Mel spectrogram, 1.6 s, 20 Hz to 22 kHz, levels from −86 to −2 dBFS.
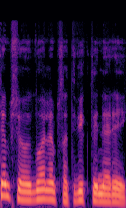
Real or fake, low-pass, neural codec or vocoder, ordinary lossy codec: real; 14.4 kHz; none; Opus, 32 kbps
